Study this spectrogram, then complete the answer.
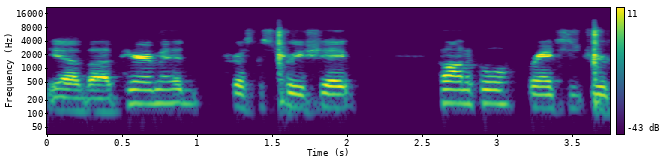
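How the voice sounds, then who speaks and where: Pitch variation is ordinary. The pace is fairly slow. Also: man. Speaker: landscape design teacher. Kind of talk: lecture. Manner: halting with fillers.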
